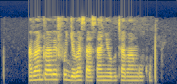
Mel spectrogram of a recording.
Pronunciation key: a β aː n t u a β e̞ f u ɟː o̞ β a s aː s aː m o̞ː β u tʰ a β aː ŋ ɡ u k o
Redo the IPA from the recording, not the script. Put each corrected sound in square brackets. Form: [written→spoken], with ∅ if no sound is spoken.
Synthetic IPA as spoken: a β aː n t u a β e̞ f u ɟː o̞ β a s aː s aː [m→ɲ] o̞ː β u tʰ a β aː ŋ ɡ u k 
